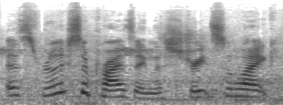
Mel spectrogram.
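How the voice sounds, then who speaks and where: A woman's voice: a little high, big pitch swings, normal speed. A young woman, chatting casually as a travel vlogger, full of "like" fillers, talking outdoors into a handheld camera. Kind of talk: casual vlog narration. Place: outdoors on city streets. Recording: loud street noise outdoors.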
